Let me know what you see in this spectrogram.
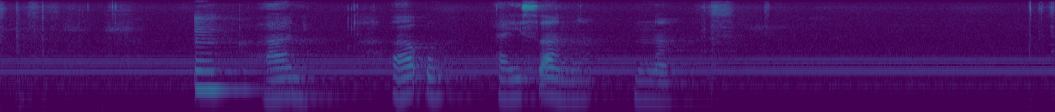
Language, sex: Venda, female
